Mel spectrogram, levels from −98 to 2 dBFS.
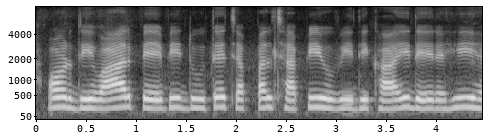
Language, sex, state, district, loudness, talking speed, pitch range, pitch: Hindi, female, Jharkhand, Palamu, -17 LUFS, 160 wpm, 195-220 Hz, 205 Hz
